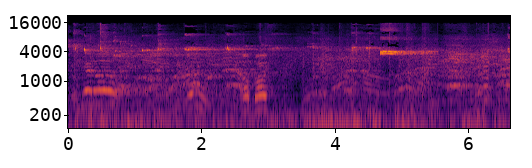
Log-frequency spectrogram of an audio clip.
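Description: Sneakers squeak on a hardwood basketball court.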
